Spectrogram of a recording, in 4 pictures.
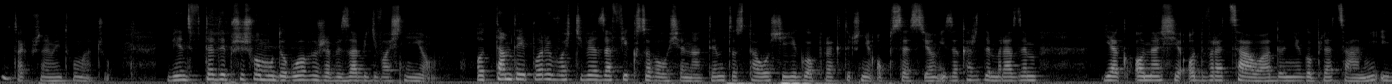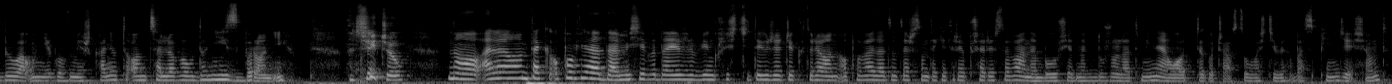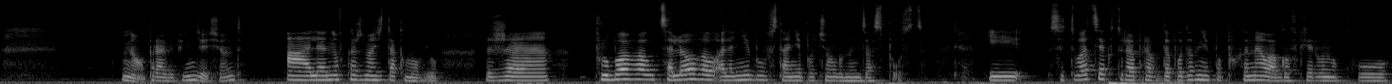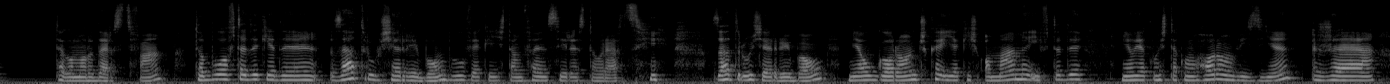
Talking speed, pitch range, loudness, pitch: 160 wpm, 165-205 Hz, -36 LUFS, 185 Hz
